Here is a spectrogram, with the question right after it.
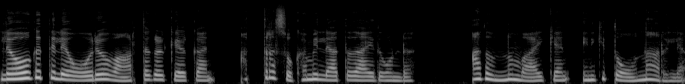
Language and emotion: Malayalam, sad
